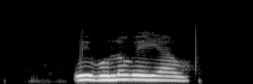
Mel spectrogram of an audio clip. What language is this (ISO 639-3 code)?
bri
